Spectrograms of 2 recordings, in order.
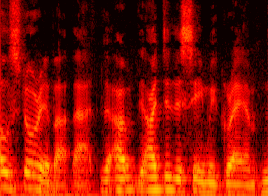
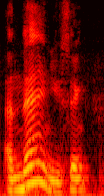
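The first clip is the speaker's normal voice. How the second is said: ordinary talk, nothing marked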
